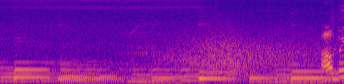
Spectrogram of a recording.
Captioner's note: traffic humming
